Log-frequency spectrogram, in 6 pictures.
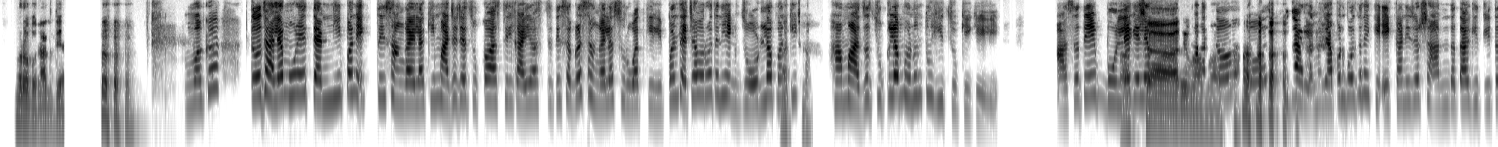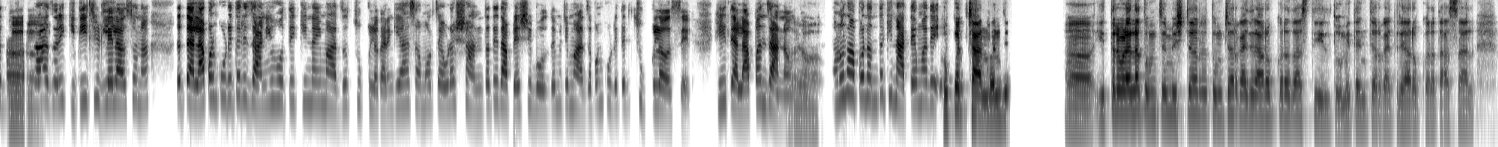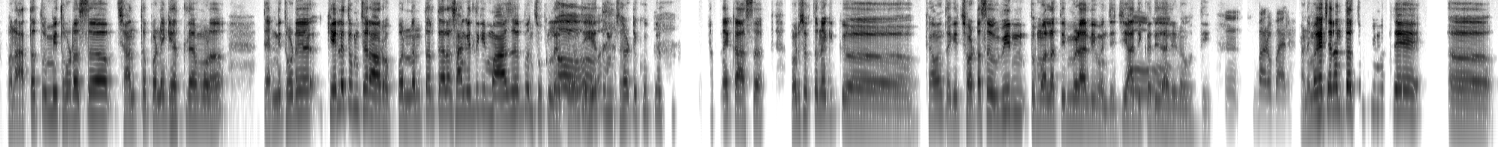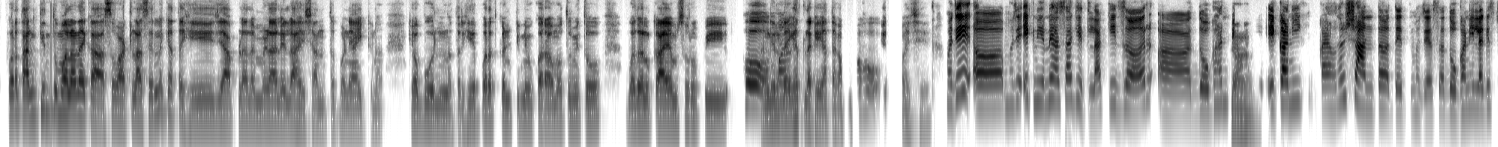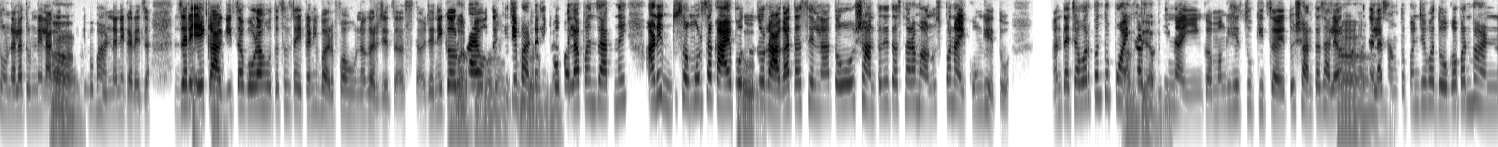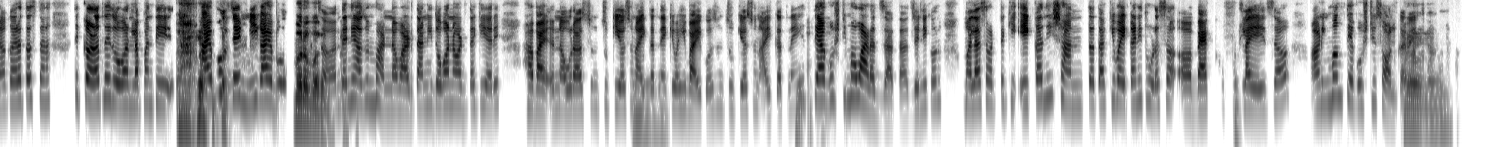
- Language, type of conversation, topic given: Marathi, podcast, नातं सुधारायला कारणीभूत ठरलेलं ते शांतपणे झालेलं बोलणं नेमकं कोणतं होतं?
- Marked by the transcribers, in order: chuckle; other background noise; chuckle; unintelligible speech; chuckle; unintelligible speech; in English: "विन"; in English: "कंटिन्यू"; laughing while speaking: "ते काय बोलते मी काय बोलतो"; chuckle; in English: "बॅक फूटला"; in English: "सॉल्व्ह"; tapping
